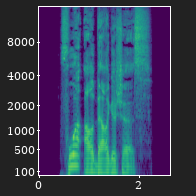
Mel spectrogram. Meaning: strong/mixed nominative/accusative neuter singular of vorarlbergisch
- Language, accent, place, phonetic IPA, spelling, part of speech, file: German, Germany, Berlin, [ˈfoːɐ̯ʔaʁlˌbɛʁɡɪʃəs], vorarlbergisches, adjective, De-vorarlbergisches.ogg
